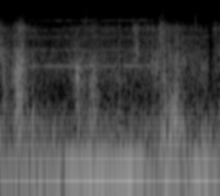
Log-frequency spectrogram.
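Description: Faint, irregular footsteps on bare soil, a few steps over a low steady hum.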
